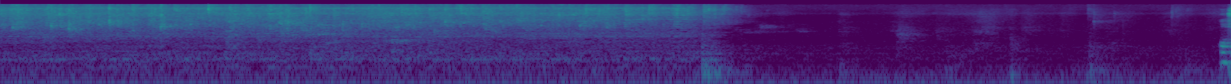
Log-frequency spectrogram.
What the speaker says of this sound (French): je me passe les mains à l'eau quand même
